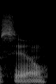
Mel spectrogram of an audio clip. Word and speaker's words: HSU: of is it pronounced Sue? I believe so. It's HSU. Yeah. H silent, so Sue.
